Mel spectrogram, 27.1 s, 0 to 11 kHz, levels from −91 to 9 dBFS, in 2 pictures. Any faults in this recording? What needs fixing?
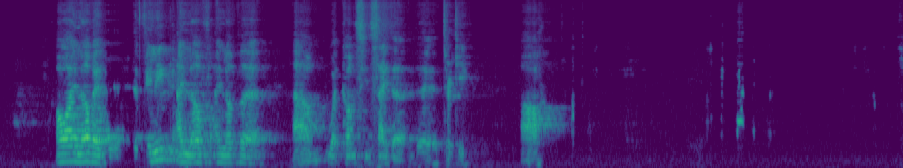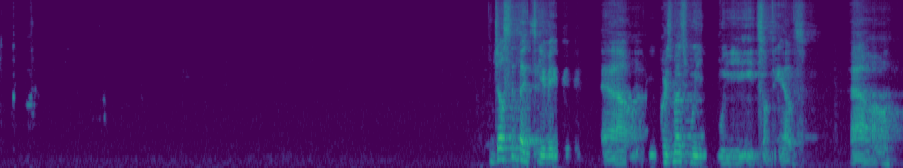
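Aliasing runs through the whole speech recording. The sample rate was cut without an anti-aliasing filter first, which fits a conversion from 48 kHz down to about 22 kHz. Energy above the 11 kHz fold point has mirrored back down into the band as false, unrelated tones, sitting roughly 25 dB below the speech. Sibilants sound gritty and metallic. On a spectrogram, the speech energy runs hard up to the 11 kHz edge with no roll-off, and mirrored traces of high-frequency content appear below it. To prevent this, resample with a proper low-pass filter just below half the new rate, or go back to the original 48 kHz source.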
